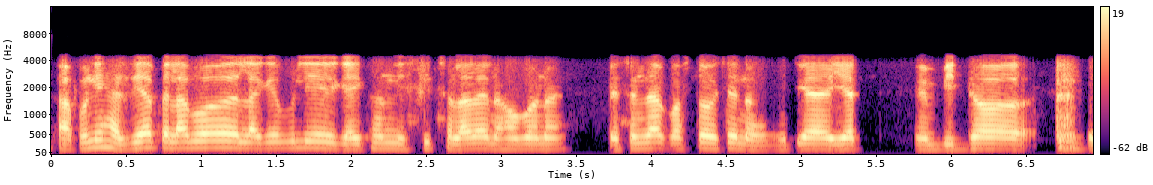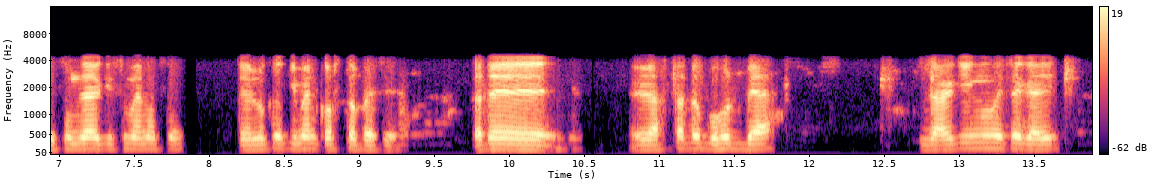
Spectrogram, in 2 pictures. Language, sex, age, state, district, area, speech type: Assamese, male, 18-30, Assam, Sivasagar, rural, conversation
